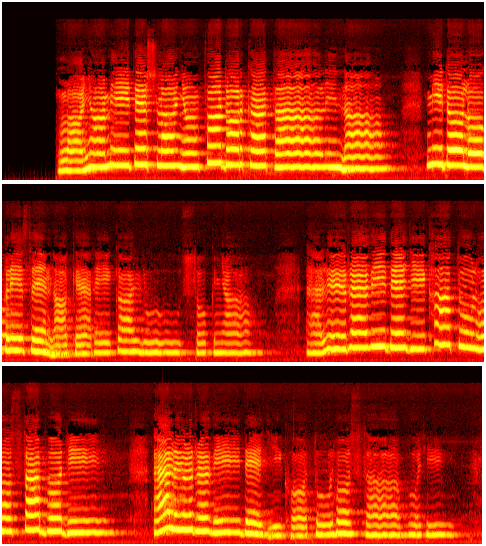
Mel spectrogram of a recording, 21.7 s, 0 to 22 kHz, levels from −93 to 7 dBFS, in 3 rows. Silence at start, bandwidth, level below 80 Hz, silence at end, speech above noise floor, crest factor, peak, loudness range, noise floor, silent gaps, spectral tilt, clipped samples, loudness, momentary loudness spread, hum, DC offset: 0.85 s; 7.8 kHz; -58 dBFS; 0.35 s; 63 dB; 16 dB; 0 dBFS; 7 LU; -78 dBFS; none; -6.5 dB/octave; under 0.1%; -15 LUFS; 11 LU; none; under 0.1%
